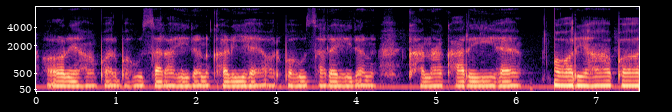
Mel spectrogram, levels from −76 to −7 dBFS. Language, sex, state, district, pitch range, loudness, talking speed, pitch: Hindi, male, Jharkhand, Ranchi, 120-125 Hz, -18 LUFS, 150 wpm, 120 Hz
